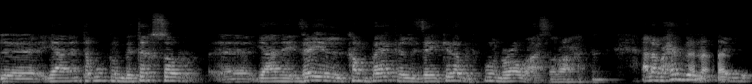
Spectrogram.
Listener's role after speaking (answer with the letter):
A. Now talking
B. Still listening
B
